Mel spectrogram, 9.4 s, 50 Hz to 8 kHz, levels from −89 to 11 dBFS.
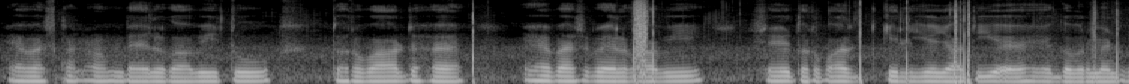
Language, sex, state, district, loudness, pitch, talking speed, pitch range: Hindi, male, Chhattisgarh, Bastar, -22 LUFS, 120 Hz, 125 wpm, 115-125 Hz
